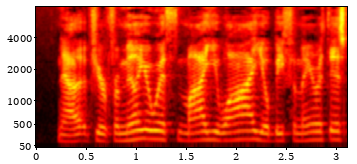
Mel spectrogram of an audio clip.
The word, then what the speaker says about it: MIUI: new release of the my UI ROM for the Samsung Infuse 4G that is the Mi UI ROM not sure if you pronounce it my UI but that's how I pronounce it so let's go ahead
